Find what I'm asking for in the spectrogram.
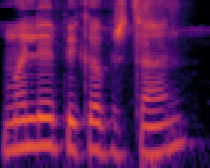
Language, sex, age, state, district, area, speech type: Nepali, male, 30-45, West Bengal, Darjeeling, rural, spontaneous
